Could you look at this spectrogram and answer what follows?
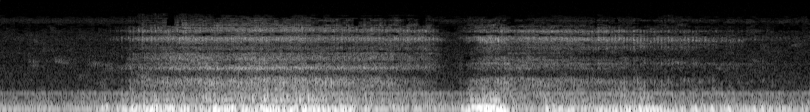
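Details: Sleeping male golden retriever puppy snoring: low, rumbling breathing noises during sleep with a louder snort near the middle.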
